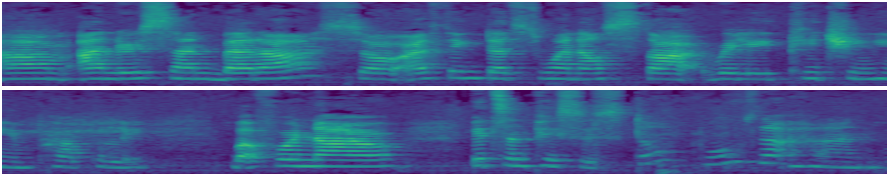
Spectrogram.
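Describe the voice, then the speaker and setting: A woman's high-pitched voice at a fairly slow pace, with fairly even intonation. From Philippines, Bisaya-speaking region. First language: Bisaya (Cebuano). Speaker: vlogger. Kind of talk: casual Q&A chat.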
